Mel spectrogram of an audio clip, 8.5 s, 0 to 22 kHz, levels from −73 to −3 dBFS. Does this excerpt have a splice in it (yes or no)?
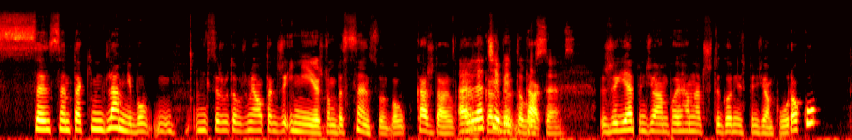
yes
